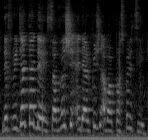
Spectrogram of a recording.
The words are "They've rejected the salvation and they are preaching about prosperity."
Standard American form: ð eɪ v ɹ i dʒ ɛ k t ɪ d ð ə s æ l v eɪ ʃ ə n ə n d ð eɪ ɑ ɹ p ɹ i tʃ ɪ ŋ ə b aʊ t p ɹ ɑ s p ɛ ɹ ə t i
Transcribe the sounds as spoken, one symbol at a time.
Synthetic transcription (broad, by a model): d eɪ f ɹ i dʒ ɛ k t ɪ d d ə s æ l v eɪ ʃ ə n ə n d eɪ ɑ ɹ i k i ʃ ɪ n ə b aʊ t p ɹ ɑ s p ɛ ɹ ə t i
